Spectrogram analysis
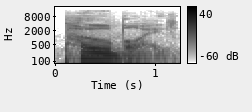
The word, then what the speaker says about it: po' boy: It's po' boys. Po' and that's spelled P-O apostrophe boy.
